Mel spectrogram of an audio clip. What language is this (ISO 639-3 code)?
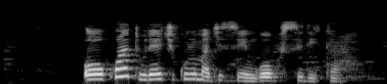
lug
